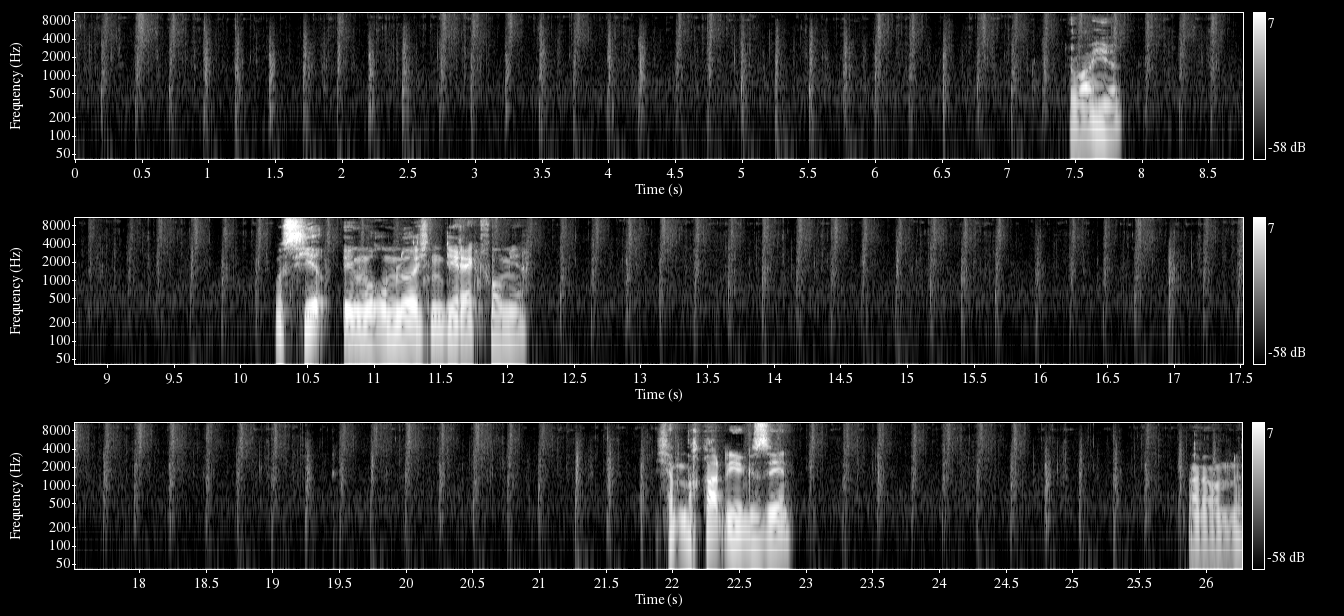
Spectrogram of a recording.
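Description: Footsteps run steadily through grass.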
